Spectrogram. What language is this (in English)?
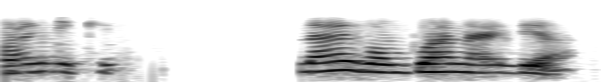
Assamese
